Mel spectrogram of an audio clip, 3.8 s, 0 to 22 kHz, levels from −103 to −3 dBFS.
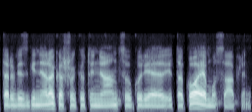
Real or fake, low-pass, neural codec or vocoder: real; 7.2 kHz; none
